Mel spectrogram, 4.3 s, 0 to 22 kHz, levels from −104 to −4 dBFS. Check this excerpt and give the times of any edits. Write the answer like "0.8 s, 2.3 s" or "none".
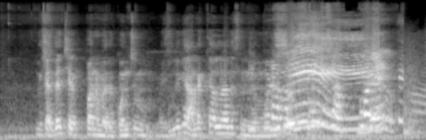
none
